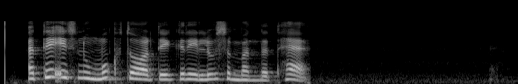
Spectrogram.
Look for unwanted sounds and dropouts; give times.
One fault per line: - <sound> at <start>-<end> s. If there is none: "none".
none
